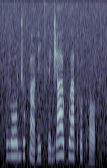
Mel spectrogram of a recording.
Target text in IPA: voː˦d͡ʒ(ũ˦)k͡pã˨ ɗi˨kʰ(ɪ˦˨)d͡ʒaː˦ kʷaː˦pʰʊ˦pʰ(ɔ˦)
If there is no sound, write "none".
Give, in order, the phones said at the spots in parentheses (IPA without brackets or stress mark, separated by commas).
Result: u˦, ɪ˨, ɔ˨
